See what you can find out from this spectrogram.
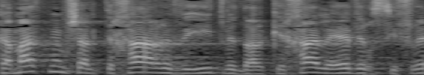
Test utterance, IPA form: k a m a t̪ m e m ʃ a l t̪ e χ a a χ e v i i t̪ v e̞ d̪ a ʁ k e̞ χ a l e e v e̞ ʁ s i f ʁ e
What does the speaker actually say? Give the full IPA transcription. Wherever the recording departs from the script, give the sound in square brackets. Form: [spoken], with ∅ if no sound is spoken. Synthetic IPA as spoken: k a m a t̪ m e m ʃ a l t̪ e χ a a [ʁ] e v i i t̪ v e̞ d̪ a ʁ k e̞ χ a l e e v e̞ ʁ s i f ʁ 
